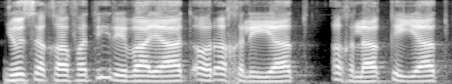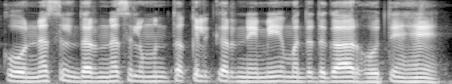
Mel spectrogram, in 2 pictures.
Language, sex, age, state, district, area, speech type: Urdu, male, 18-30, Uttar Pradesh, Saharanpur, urban, spontaneous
